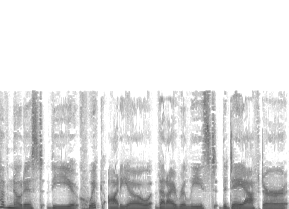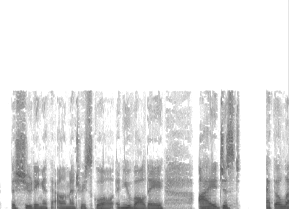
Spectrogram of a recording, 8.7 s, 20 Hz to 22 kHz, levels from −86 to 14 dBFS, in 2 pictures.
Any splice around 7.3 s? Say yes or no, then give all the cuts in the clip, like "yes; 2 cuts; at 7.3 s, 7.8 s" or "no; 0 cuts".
no; 1 cut; at 1.2 s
